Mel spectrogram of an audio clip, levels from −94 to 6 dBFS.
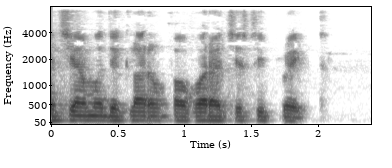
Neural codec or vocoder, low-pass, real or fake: none; 7.2 kHz; real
